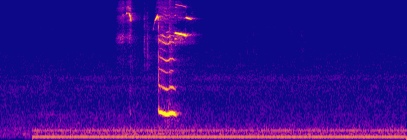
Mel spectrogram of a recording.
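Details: Shiba Inu named Hachi, a pet dog in a blizzard that turned back from its walk, gives a brief high squeak followed by a longer squeaky, strained whimper of under a second, over a steady low electrical hum.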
